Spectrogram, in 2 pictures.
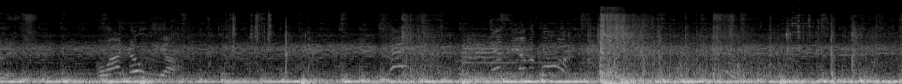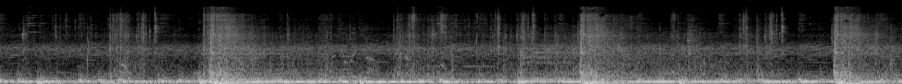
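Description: Gunfire in the video game Red Dead Redemption 2 during a shootout: repeated booming gunshots spaced through the scene over a steady rumbling bed, with characters talking throughout.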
